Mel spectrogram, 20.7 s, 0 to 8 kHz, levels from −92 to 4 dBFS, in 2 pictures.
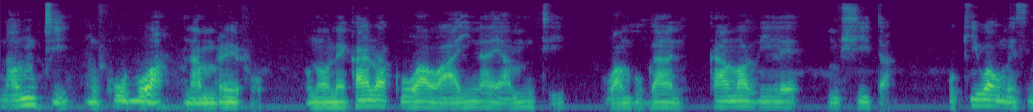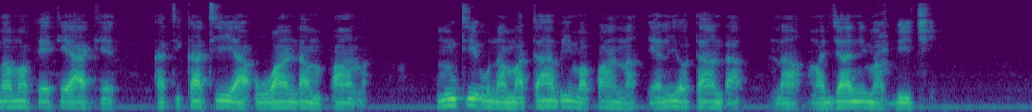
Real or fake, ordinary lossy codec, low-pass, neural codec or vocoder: fake; AAC, 48 kbps; 7.2 kHz; codec, 16 kHz, 4 kbps, FunCodec, trained on Chinese and English, 50 frames a second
